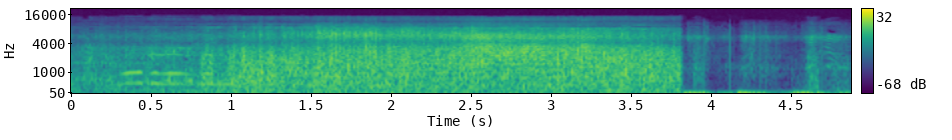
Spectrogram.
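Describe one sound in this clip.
Wind roars loudly against a microphone.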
